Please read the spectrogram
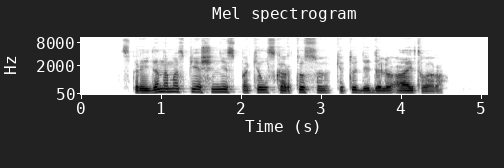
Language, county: Lithuanian, Utena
